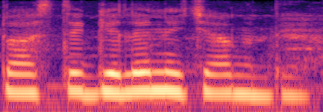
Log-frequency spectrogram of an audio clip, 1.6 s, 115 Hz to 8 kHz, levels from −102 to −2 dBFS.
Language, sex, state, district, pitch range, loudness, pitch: Wancho, female, Arunachal Pradesh, Longding, 230-250 Hz, -14 LUFS, 245 Hz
